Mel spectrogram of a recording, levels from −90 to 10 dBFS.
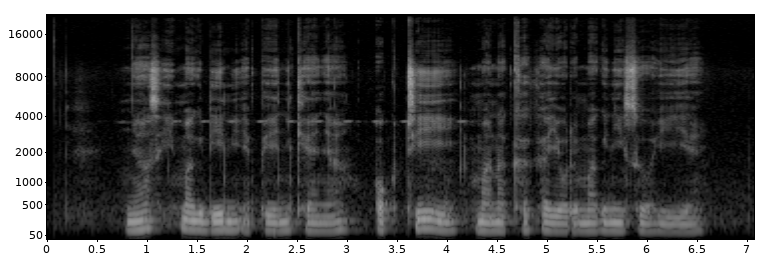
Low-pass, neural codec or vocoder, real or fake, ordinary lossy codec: none; none; real; none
